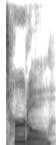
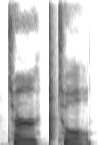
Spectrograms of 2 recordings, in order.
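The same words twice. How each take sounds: First: Said in the usual way. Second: "Turtle" as two separate beats, tur, pause, tle; split into syllables. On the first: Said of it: "say the syllables in the words". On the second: Shown as a demonstration. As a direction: break "Turtle" in two with a gap after the first syllable. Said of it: "Listen as I clap and say the syllables in the words".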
